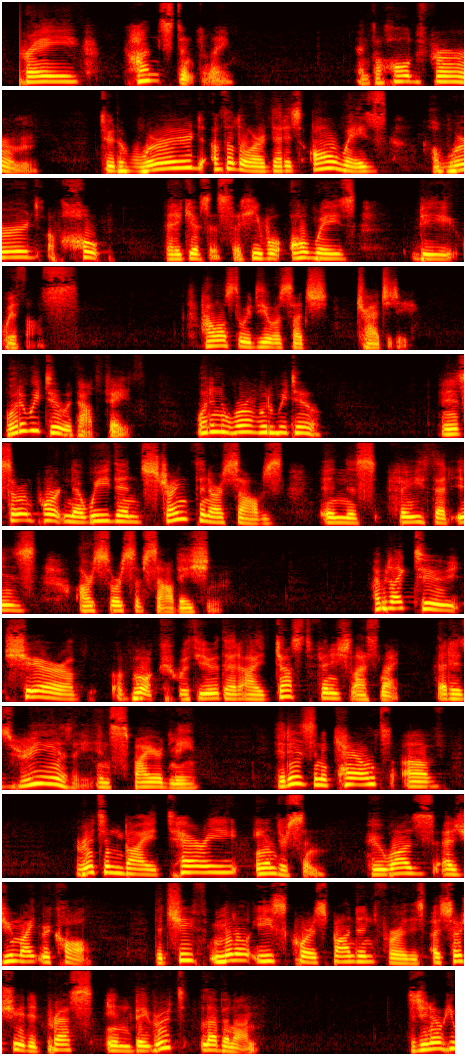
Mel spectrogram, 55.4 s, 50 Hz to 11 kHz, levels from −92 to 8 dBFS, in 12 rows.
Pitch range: 140-185 Hz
